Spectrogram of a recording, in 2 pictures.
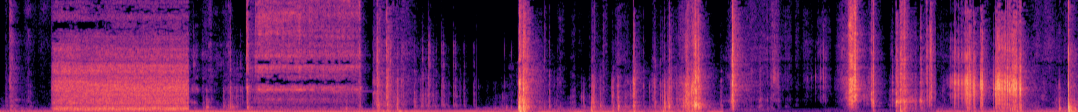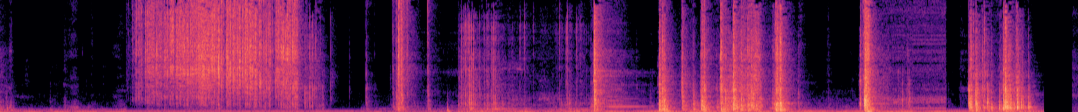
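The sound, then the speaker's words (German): Mechanical sounds of cassettes being pushed into a VCR and a tape deck: sharp plastic clicks, clunks and brief whirring bursts in irregular succession over a low electrical hum, with no talking. “Von Kassette in den Videorekorder, ins Tape Deck und so weiter rein.”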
